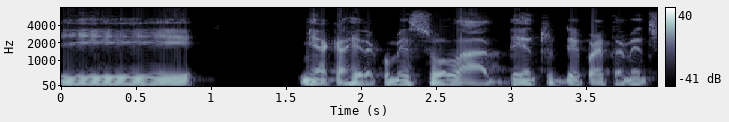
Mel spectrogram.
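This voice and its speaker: A man's fairly low voice at a fairly slow pace, dry and close with no echo. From São Paulo, Brazil. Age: 60s. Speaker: media and marketing executive. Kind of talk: interview podcast. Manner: halting, repeats words.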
